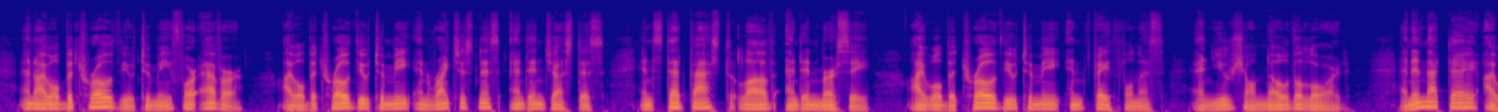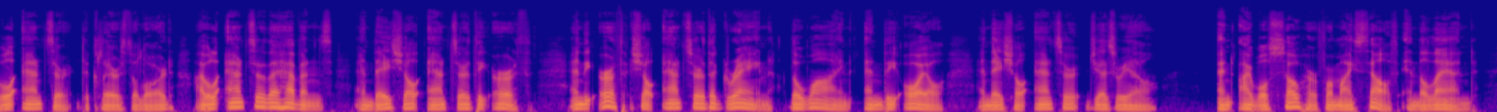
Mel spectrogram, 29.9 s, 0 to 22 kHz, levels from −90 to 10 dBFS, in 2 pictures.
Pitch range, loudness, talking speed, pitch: 85-110 Hz, -26 LUFS, 175 wpm, 95 Hz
